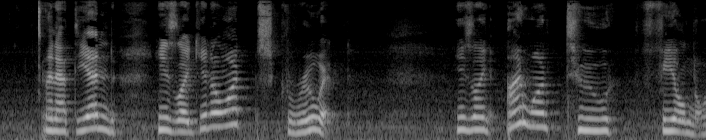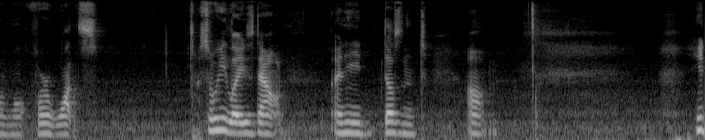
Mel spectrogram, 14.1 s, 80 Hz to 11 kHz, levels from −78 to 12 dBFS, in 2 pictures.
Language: English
